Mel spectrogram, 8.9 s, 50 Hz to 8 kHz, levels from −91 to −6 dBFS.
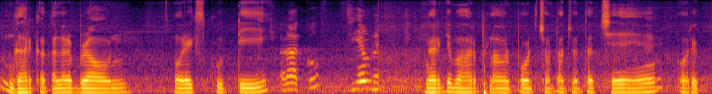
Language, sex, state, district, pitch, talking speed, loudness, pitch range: Hindi, male, Arunachal Pradesh, Papum Pare, 125 Hz, 130 wpm, -18 LUFS, 120-130 Hz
